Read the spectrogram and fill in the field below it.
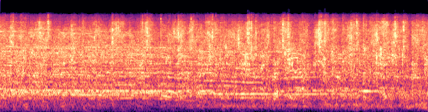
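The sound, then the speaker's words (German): A large crowd cheers and claps continuously at Rafał Trzaskowski's election party in Warsaw, a dense roar of applause and shouting voices filling the space at steady, loud intensity throughout. “Auf seiner Wahlparty, der hat in Warschau gefeiert, ist er in Jubelstürme ausgebrochen.”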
